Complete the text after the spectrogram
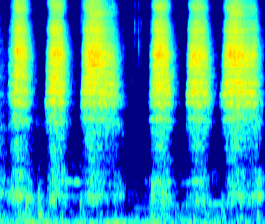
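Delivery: bouncing unvoiced sh bursts from the whole body; bouncy sh pulses. Shown as a demonstration. Coach asking students for bouncier breath pulses, bouncy sh. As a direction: feel each sh in your gut. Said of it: "then make it more bouncy".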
